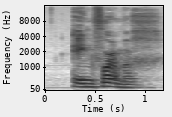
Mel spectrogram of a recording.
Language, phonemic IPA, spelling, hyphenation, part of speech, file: Dutch, /ˌeːnˈvɔr.məx/, eenvormig, een‧vor‧mig, adjective, Nl-eenvormig.ogg
- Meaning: uniform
